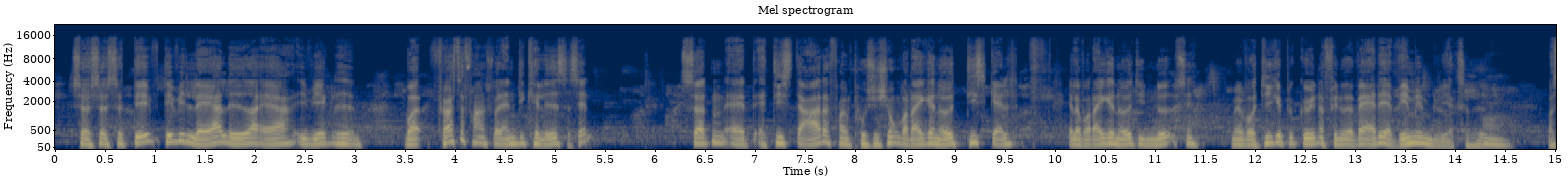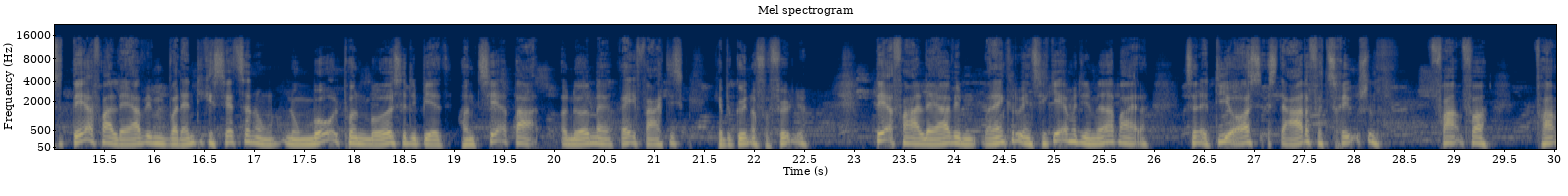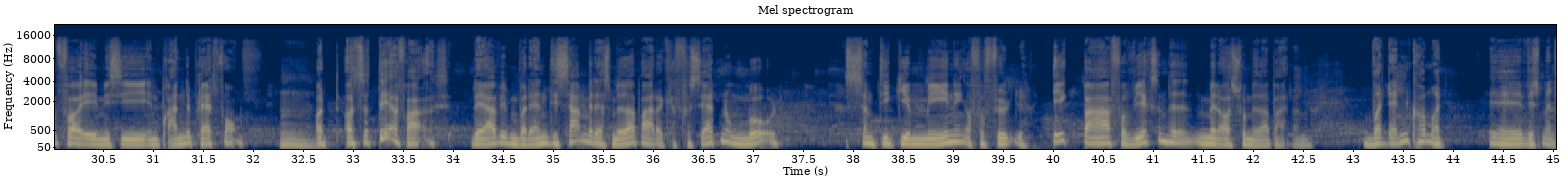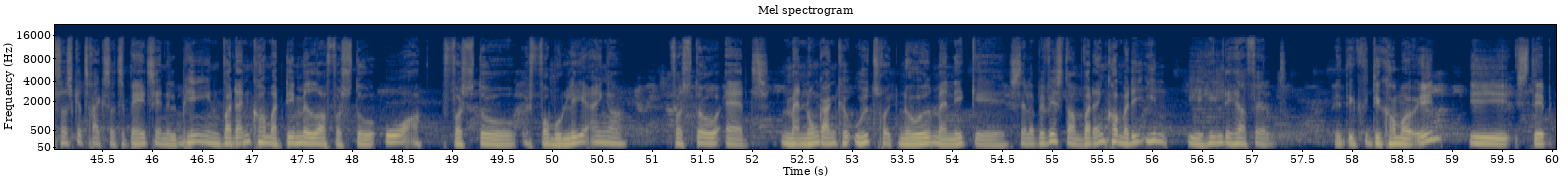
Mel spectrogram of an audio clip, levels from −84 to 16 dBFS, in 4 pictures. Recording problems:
background chatter; faint; throughout; 3 voices, 25 dB below the speech

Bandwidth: 15 kHz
